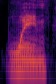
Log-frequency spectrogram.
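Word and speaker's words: Weyn: Greater Somalia, or Somali Wayne. That is spelled W-E-Y-N, so I think I pronounced that correctly.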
